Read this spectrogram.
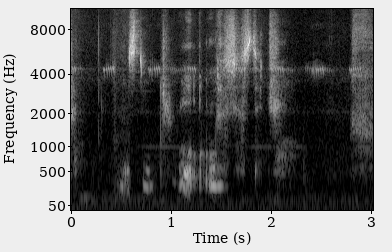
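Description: A woman sighs and speaks softly, close by.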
